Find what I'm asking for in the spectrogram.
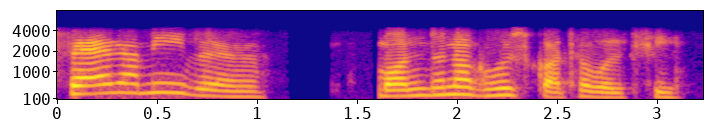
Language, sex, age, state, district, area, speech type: Bengali, female, 60+, West Bengal, Paschim Bardhaman, urban, conversation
